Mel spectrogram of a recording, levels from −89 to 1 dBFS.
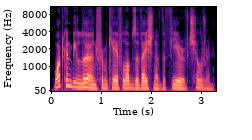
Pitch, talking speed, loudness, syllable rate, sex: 140 Hz, 215 wpm, -18 LUFS, 5.9 syllables/s, male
